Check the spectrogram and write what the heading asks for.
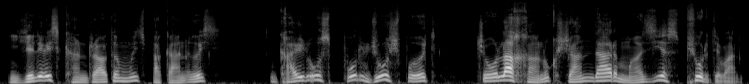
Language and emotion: Kashmiri, happy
